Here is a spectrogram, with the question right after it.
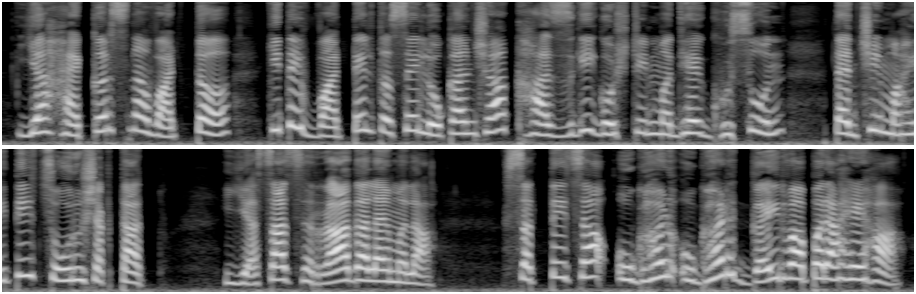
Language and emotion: Marathi, angry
